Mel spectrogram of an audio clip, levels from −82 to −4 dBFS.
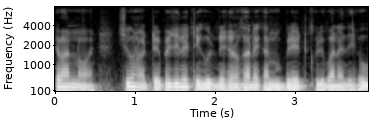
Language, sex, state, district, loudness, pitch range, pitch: Chakma, male, Tripura, West Tripura, -13 LUFS, 95-120 Hz, 105 Hz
